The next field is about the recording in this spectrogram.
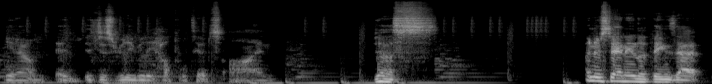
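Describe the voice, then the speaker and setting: A man reviewing an art book in a casual vlog, his voice raspy from just waking up, rambling with many fillers and restarts. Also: fairly low pitch, animated, measured pace, pauses often. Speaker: art YouTuber. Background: soft background music.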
